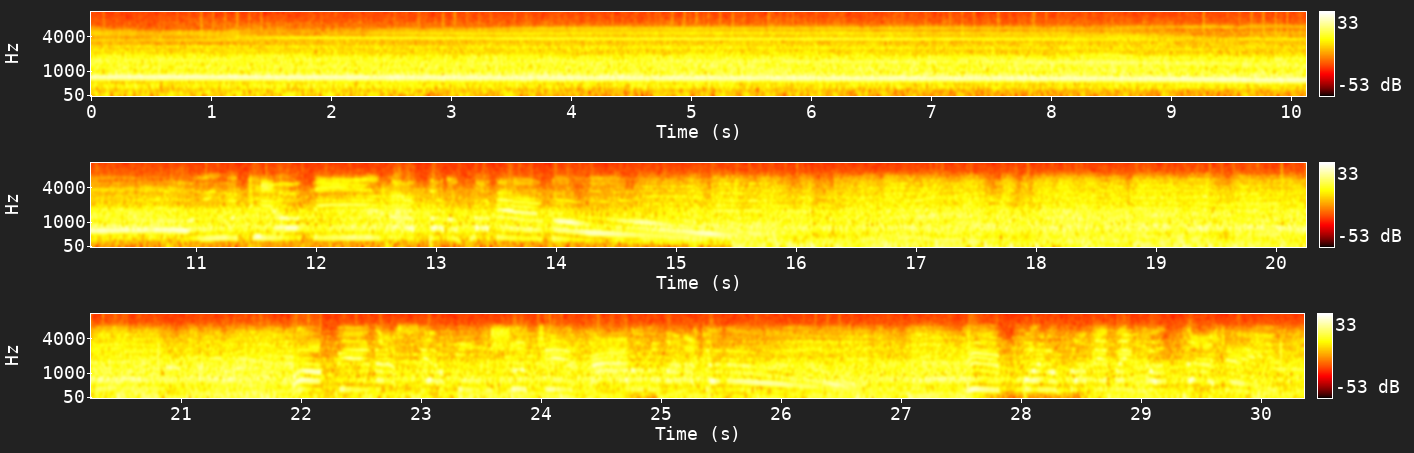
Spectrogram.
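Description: A football commentator's long drawn-out "gol" shout, held on one note for about ten seconds over a cheering stadium crowd. After that, music with a heavy bass line plays under the crowd noise.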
